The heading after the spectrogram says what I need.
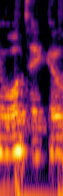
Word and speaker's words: Taiko: but like you can there's like two different pronunciations for it so you can either say taiko ortego like i say take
